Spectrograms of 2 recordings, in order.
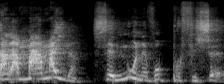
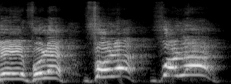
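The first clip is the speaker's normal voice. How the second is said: escalating shouts of voleur, each higher and louder; crying thief; 5 semitones higher, 6 dB louder, slower than usual. Retold or imitated. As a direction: yell voleur to raise the alarm. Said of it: "on dit".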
